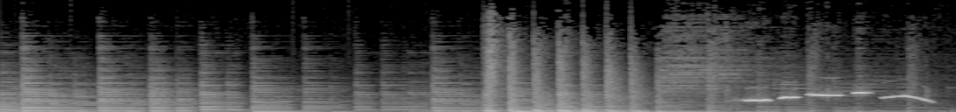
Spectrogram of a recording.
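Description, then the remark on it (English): A bright, rhythmic music bed plays, then near the end a person whistles a short, clear tune of a few rising and falling notes, fairly loud. “That was air whistle.”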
